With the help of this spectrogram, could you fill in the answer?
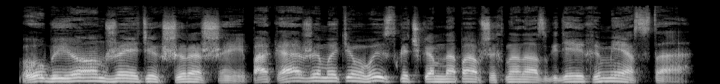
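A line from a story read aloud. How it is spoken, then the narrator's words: Growling lord. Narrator (Russian): рычал пространственный лорд ковчега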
